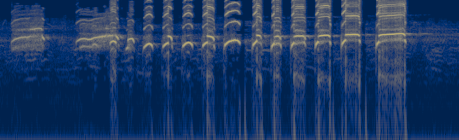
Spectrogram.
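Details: A wild Osprey calls at its nest in Charlo, Montana, on a September morning, captured by live nest camera. A few drawn-out whistles lead into a quick string of about fourteen clipped, piping chirps.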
